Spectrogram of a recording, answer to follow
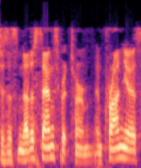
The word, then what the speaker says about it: prajna: So there's some disagreement about how that J and A sound is made, but commonly it's nya.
